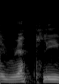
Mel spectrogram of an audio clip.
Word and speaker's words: Ripl: I did say this week was my Ripley week. Is it? Oh, I keep saying Ripley. It's actually Ripl. Anyway, however it's spelled, it's R-I-P-L.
